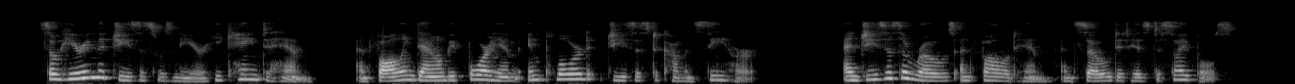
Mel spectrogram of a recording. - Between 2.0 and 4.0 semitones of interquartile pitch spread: No, average, 5.0 semitones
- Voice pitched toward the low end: No, high, 190 Hz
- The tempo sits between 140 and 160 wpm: Yes, average, 155 wpm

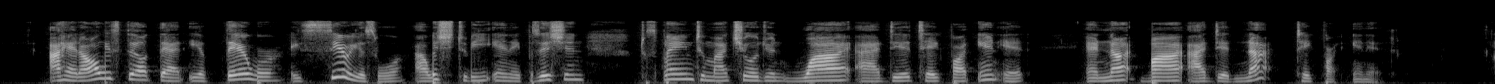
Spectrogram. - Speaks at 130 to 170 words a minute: Yes, average, 160 wpm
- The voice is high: No, medium, 175 Hz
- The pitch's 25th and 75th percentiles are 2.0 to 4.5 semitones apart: No, average, 5.0 semitones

